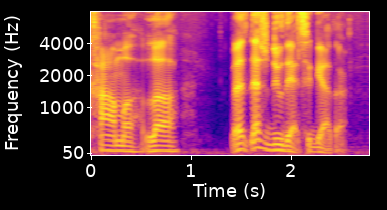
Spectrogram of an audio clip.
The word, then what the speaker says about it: Kamala: that right kamla like Kamala let's do that together comma comma like you know the punctuation mark K La that's real easy right Kamala um because it just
